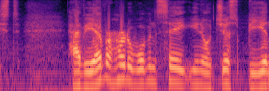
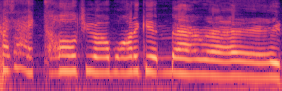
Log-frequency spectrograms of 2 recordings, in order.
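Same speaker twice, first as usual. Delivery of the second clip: very high, drawn-out, acted-out screaming shout; 11 semitones higher than usual. Retelling how the student Adam answered: imitating Adam screaming. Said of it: "And he screams".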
